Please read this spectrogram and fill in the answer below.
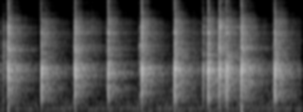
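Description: A percussion loop sample previewed from FL Studio's sample browser: short, dry, wood-block-like hits at about four a second, with a quick flurry of extra hits in the middle.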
